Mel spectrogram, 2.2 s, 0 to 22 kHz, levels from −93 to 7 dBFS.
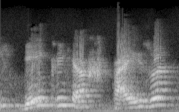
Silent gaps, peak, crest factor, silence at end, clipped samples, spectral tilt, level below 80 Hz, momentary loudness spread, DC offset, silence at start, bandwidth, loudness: none; 0 dBFS; 14 dB; 0 s; under 0.1%; -6 dB/octave; -40 dBFS; 4 LU; under 0.1%; 0 s; 10.5 kHz; -14 LUFS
